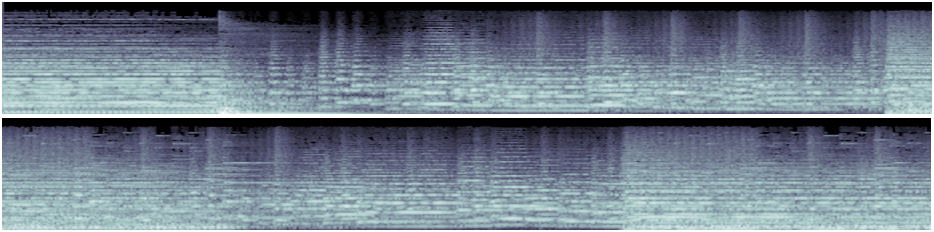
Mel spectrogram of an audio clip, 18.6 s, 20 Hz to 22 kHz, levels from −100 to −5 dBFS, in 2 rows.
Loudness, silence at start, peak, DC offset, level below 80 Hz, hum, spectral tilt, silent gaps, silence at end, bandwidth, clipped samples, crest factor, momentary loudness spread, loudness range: -19 LUFS; 0 s; -2 dBFS; under 0.1%; -32 dBFS; none; -5.5 dB/octave; none; 0 s; 16 kHz; under 0.1%; 16 dB; 8 LU; 4 LU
